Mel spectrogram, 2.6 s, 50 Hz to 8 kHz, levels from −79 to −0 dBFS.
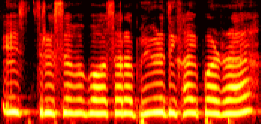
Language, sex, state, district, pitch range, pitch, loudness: Hindi, female, Jharkhand, Garhwa, 315-335 Hz, 325 Hz, -13 LUFS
